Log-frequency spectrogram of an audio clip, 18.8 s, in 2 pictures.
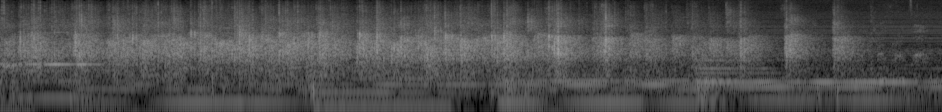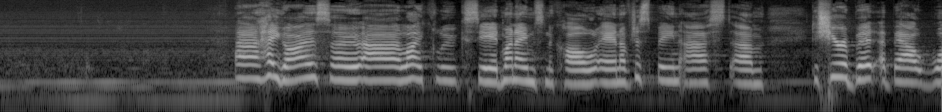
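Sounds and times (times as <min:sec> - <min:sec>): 
audience cheering: 0:00.0 - 0:08.6
speech: 0:12.2 - 0:18.8.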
